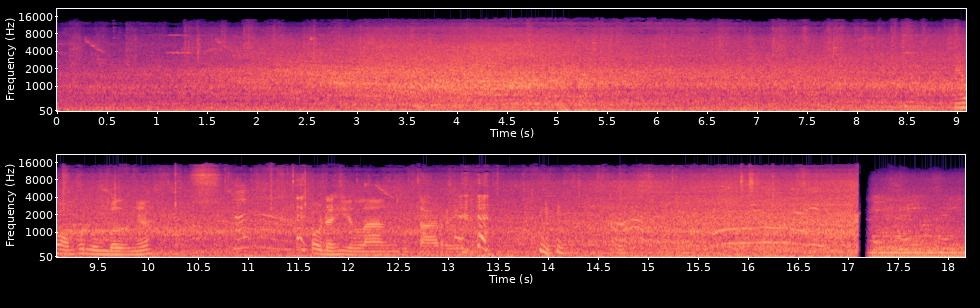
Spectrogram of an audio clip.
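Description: Road traffic rumbles past outdoors.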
